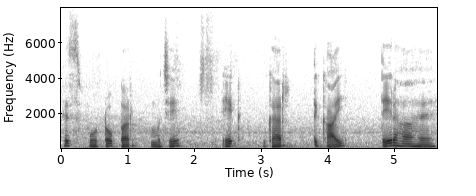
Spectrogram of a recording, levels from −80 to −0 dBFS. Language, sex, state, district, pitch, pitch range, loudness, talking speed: Hindi, male, Madhya Pradesh, Katni, 115 Hz, 100-130 Hz, -19 LUFS, 105 wpm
